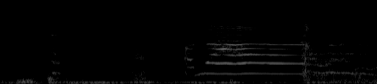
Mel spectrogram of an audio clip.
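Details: Pet cat, after a few soft noises, lets out one long, even, wailing meow that holds its pitch for about a second, followed by a brief thump.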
